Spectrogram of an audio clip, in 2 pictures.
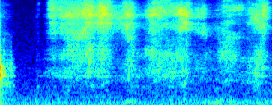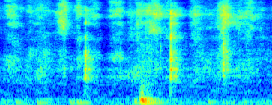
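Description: A round, hollow metal tin with a gold lid is held close and scratched and tapped with long nails. Bright, hissy scratching runs throughout, with short, sharp taps that cut off almost at once, one of them carrying a dull low thump.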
